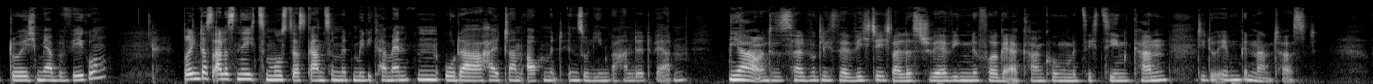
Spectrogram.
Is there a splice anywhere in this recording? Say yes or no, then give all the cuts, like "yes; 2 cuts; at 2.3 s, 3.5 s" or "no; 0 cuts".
yes; 2 cuts; at 8.9 s, 12.0 s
